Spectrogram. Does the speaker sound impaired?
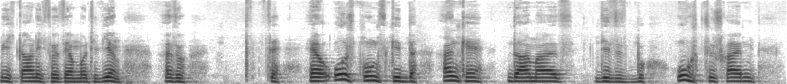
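Yes: stuttering; stuttering symptoms, also present during stage performances; here blocks.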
